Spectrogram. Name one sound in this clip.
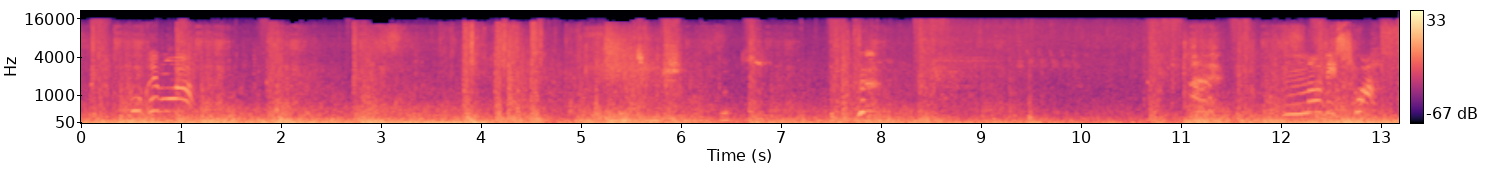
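Game spells and weapon hits crackle and thud in a fast fight.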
